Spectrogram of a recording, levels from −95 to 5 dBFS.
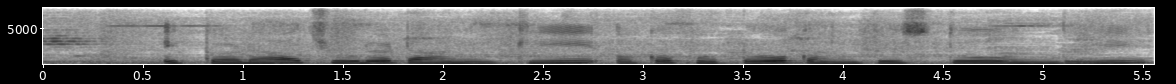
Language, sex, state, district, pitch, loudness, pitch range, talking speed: Telugu, male, Andhra Pradesh, Sri Satya Sai, 230 Hz, -15 LUFS, 215-245 Hz, 65 wpm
